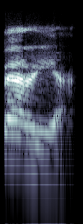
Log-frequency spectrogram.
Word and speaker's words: Sverige: Sverige. It means everything for Sweden or all for Sweden. Because Sverige is how Swedes say Sweden.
